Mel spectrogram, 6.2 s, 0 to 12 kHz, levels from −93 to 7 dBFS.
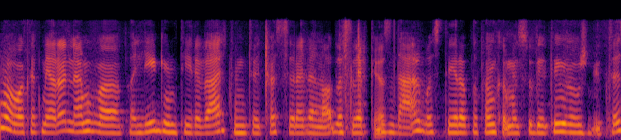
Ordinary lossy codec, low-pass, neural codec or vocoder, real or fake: Opus, 64 kbps; 7.2 kHz; codec, 16 kHz, 1 kbps, X-Codec, HuBERT features, trained on balanced general audio; fake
